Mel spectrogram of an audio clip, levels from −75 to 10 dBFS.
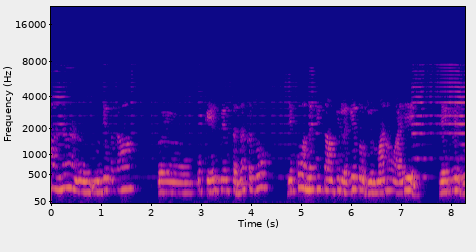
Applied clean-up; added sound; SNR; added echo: classical method WPE with log-MMSE.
